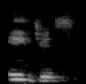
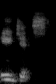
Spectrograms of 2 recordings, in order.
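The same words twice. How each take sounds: First: The word ends with a buzzing z sound. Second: The word ends with a hissing s sound. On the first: The speaker calls it right. "it's ages" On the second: The speaker calls it wrong. "We don't say ages"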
